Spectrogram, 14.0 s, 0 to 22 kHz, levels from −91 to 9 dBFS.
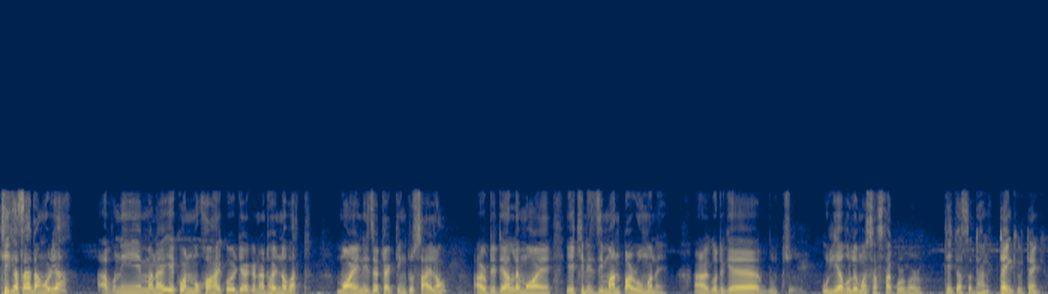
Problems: none marked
